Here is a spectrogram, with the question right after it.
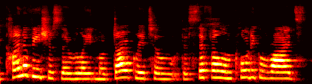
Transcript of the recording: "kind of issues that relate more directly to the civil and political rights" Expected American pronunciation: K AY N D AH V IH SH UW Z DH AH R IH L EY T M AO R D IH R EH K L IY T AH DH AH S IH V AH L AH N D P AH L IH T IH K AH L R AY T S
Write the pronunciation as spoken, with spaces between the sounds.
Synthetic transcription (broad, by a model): K AY N D AH V IH SH UW Z DH AH R IH L EY T M AO R D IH R K L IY T AH DH AH S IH F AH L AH N P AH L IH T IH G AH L R AY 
